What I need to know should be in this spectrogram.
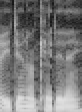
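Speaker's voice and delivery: silky smooth, really nice customer-service voice. Showing the customer service voice they all use working retail, silky smooth customer service voice. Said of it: "silky smooth customer service voice".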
